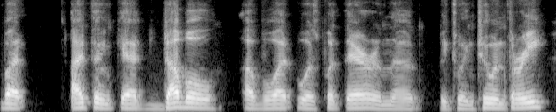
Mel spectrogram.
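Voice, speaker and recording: Speaking through a computer mic, this livestream host has a medium-pitched voice with fairly even intonation and a measured pace. He rambles casually and uses many fillers, sounding slightly congested, with no room sound.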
